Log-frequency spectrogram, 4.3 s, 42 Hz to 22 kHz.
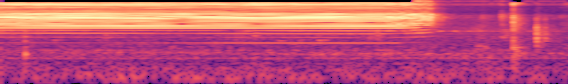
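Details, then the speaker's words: Chinese TV switch-mode power supply regulator with B+ dropping to about 7 V, driver and final transistors already replaced; shrill steady one-pitch whistle for about three seconds then stops: squeal suspected from a shorted diode. "Kayaknya ada dioda yang short ini, teman."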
